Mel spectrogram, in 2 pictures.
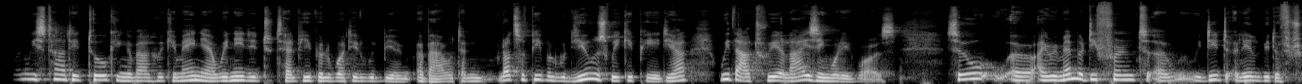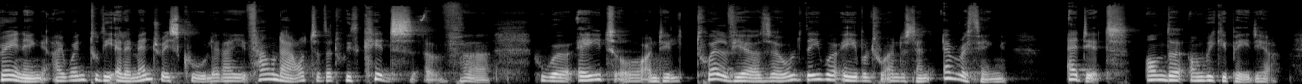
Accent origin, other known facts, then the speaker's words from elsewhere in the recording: Geneva, Switzerland; now in Esino Lario, Italy; my family is Swiss. I'm from Geneva. And I married an Italian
